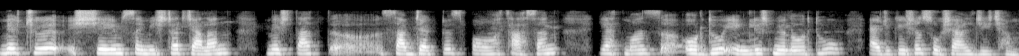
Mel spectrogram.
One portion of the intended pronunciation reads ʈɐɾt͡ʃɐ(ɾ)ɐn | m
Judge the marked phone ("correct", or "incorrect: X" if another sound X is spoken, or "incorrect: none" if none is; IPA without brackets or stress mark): incorrect: l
